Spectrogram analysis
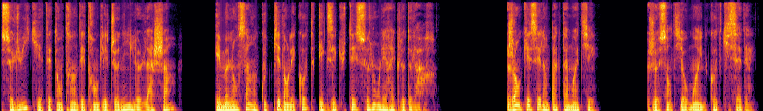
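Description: A man narrating an audiobook in a vivid, lively reading. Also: sits low, moderate pace, slightly rough, dry recording, clean studio sound.

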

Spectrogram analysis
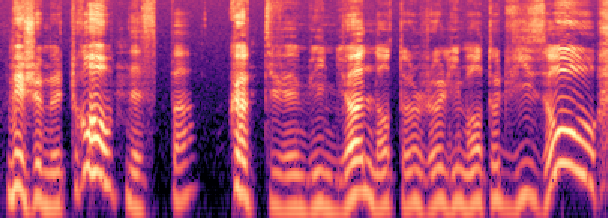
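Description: A woman voicing a small, lively, mischievous male chocolate-maker in an audiobook, with gushing, theatrical welcomes that keep swooping up and down. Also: sits low, measured pace, dry recording, studio quality, heavily acted. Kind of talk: audiobook character voice.

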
